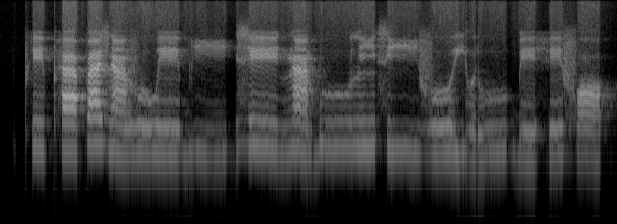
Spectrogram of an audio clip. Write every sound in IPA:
pʰ e˨ pʰ a˨ p a˦ z ã˨ v o˨ w eː˨ b iː˨ | z eː˦˨ ŋ ã˦˨ ɓ uː˦ l ĩ˦ s iː˦˨ v oː˦ j ʊ˨ ɾ uː˦ ɓ e˨ h e˦ f ɔ˦

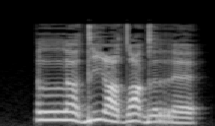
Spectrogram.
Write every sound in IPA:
lː ɐ˦˨ d iː˦˨ dˤ o˦˨ ɡ ə˧ r ɛ˨

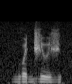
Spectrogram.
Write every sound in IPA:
ɡʷ a d͡ʒ ɯ ʒ

